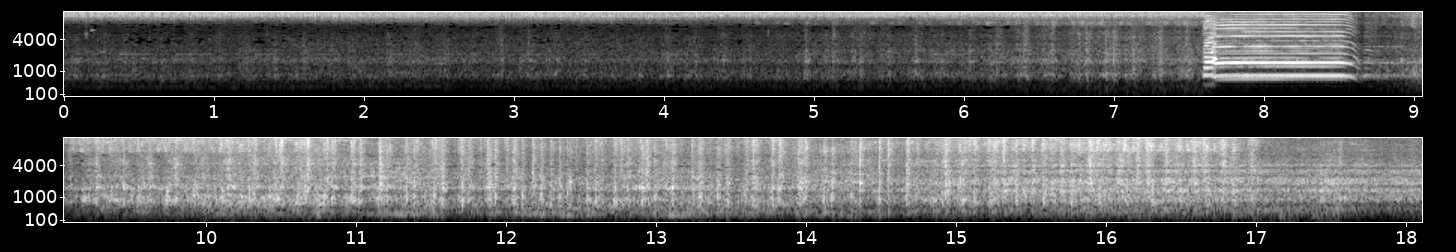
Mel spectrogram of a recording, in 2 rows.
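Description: EN57 electric multiple unit approaching and sounding its horn once, a chord lasting about a second, then passing close with loud, rapid wheel knocking and rail clatter that eases off near the end. The hard knocking is the sign of wheel flats on the unit, a "shod" (podkuty) set of wheels.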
